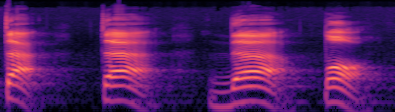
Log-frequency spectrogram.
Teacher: Kemudian kita juga sudah ambil, ya, makhrajnya, tempat keluarnya 3 huruf, yaitu ta, dal dan ta, yaitu ujung lidah menyentuh pada pangkal gigi sari atas atau gusi, ya, di belakang daripada tempat tumbuhnya gigi sari atas, disentuhkan di situ, ya.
